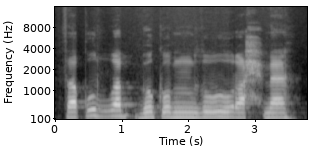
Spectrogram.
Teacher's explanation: فَقُلْ قاف پر پڑھیں گے اور را کو بھی پر پڑھیں گے.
